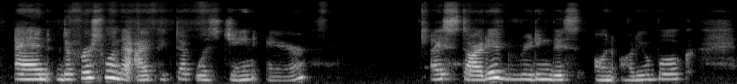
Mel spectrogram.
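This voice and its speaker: Pitched fairly high, a woman speaks at a fairly slow pace with big swings in loudness. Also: ordinary pitch variation. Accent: non-native. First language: not English. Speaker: vlogger. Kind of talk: casual book review vlog.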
